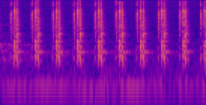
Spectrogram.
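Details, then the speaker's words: Car with remote starter after auto-start attempt: sharp even clicks about seven per second from the fuse panel, stop when key is inserted; engine won't turn over; rapid relay clicking with no crank. "okay my wife's car she tried to use the automatic starter this clicky noise started to happen which turns off when i turn the ignition but the ignition doesn't turn over and there's a clicking noise coming from the fuse panel"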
